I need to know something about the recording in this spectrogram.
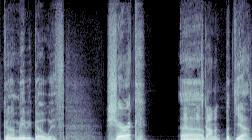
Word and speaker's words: Sheryak: Sheryak. It's Sheryak. Yeah. Okay. Cher, the singer. Yes. The letter E and yak. Okay.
